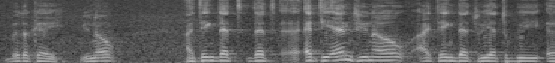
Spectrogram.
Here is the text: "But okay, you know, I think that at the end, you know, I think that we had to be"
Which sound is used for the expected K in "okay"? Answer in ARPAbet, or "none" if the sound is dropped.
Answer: K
